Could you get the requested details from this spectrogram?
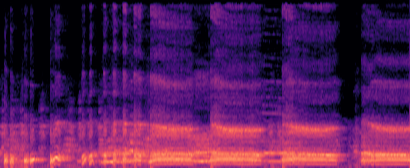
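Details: White-breasted waterhen calling, used to lure birds: quick, stuttering croaks, then sustained, loud, nasal braying notes, each about a second long, with short breaks between them.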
